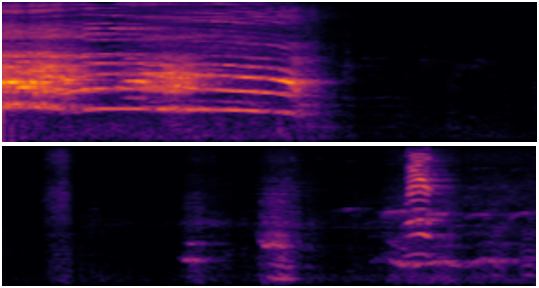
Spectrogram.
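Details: Newborn goat kid on a goat farm, being saved after birth: one loud, long, wavering high bleat lasting about a second and a half, then quiet with a few faint soft noises.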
